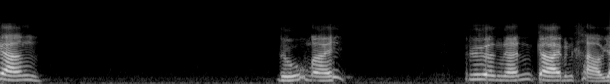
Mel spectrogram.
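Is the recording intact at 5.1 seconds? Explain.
No. At 5.1 s, as throughout, the speech carries heavy AMR wideband (HD Voice) codec damage: a raspy, rough model-driven rendering that fits its lowest bitrate, with nothing above 7 kHz, far above a narrowband phone's cutoff.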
